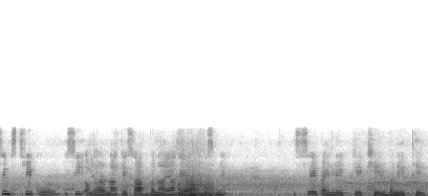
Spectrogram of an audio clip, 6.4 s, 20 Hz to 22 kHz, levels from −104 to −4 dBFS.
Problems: constant background noise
